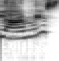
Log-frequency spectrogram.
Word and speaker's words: Lami: date इस थम इन लामिस theorem क्या है लेमिस बोलो लामी बोलो इट्स ओके इस तरफ प्रोनाउंस करो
